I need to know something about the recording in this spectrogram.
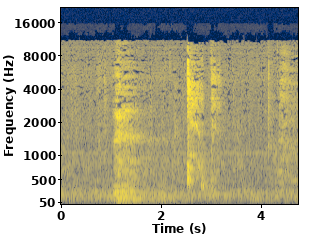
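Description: A man speaks into a microphone, with pauses.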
